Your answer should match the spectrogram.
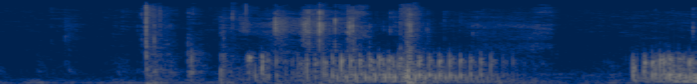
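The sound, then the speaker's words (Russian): A cat named Tremota purring in a steady, buzzing rumble, preceded by a few soft clicks, then fading briefly before the purr swells again, fairly loud with no voices. “Кот Тремота запел свою песенку.”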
